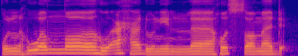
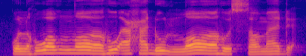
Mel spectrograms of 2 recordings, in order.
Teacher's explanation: Nah, kalau misalkan kita menggunakan berbagai macam mushaf, yang sekarang pun ya, mushaf itu kita harus hafal tanwin bertemu dengan alif atau alif wasol, ini pasti dia jadi nun wikoyah seperti itu atau nun silah ya. Jadi bacanya yang in jadi ini, yang an jadi ani, yang un jadi uni.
